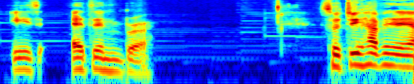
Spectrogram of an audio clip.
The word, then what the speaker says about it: Edinburgh: It's actually the capital of Scotland, and many people pronounce it Edinburgh, but the correct pronunciation is Edinburgh.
